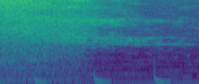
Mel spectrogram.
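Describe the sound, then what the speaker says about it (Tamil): A ground paste of three small tomatoes is poured into a hot pan for Tamil vatha kulambu. It hits with a loud, sizzling hiss and spray that slowly fades, along with a few soft low thumps. "இப்போ இதில் நான் மூணு தக்காளி சின்ன சைஸ் தக்காளி மூணு அரைச்சி வச்சிருக்கேன் இதை இதில் ஊற்றிடலாம்"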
